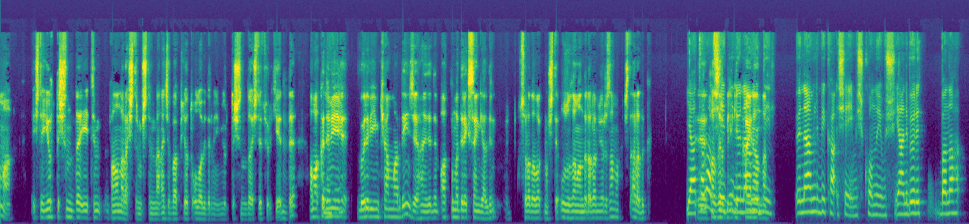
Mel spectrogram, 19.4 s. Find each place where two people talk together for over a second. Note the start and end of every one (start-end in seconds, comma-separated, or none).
13.9-15.4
